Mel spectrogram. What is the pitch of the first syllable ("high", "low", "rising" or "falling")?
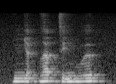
low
